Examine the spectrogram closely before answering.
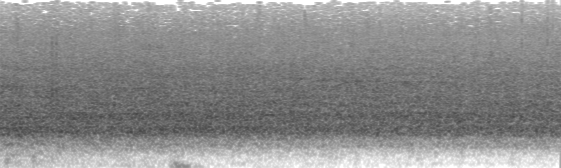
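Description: A large crowd roars and cheers steadily in a big arena.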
